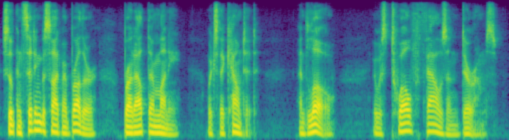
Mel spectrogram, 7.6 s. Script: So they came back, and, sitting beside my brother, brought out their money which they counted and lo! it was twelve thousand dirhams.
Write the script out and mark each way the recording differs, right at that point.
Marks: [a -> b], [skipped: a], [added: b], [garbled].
So [skipped: they came back,] and, sitting beside my brother, brought out their money which they counted and lo! it was twelve thousand dirhams.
